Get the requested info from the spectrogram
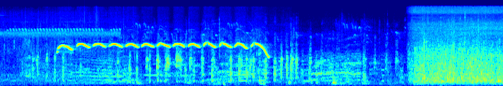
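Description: A hen clucking in short repeated notes while a bird gives a high warbling call, about three rises and falls a second for some four seconds, ending on a falling note. An insect buzz fades out early on. From about eight seconds in, a small waterfall rushes.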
